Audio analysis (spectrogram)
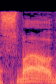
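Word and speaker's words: Smaug: to start with uh smog who's apparently I'm told that's the correct pronunciation we started working with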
